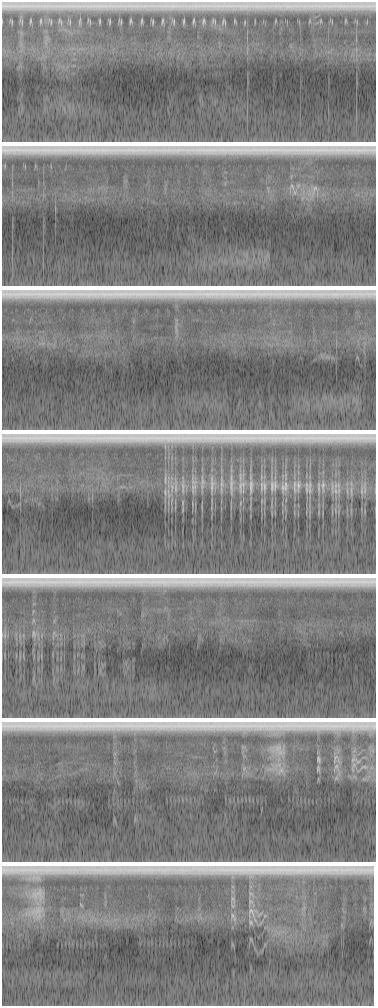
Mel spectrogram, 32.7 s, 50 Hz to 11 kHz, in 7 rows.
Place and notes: {
  "title": "United States Minor Outlying Islands - Bonin Petrel soundscape",
  "date": "2012-03-13 21:30:00",
  "description": "Recorded on the path to the All Hands Club ... Sand Island ... Midway Atoll ... recorded in the dark ... open lavalier mics ... flight calls and calls from bonin petrels ... calls and bill clapperings from laysan alabatross .. calls from white terns ... a cricket ticks away the seconds ... generators kick in and out in the background ...",
  "latitude": "28.22",
  "longitude": "-177.38",
  "altitude": "16",
  "timezone": "Pacific/Midway"
}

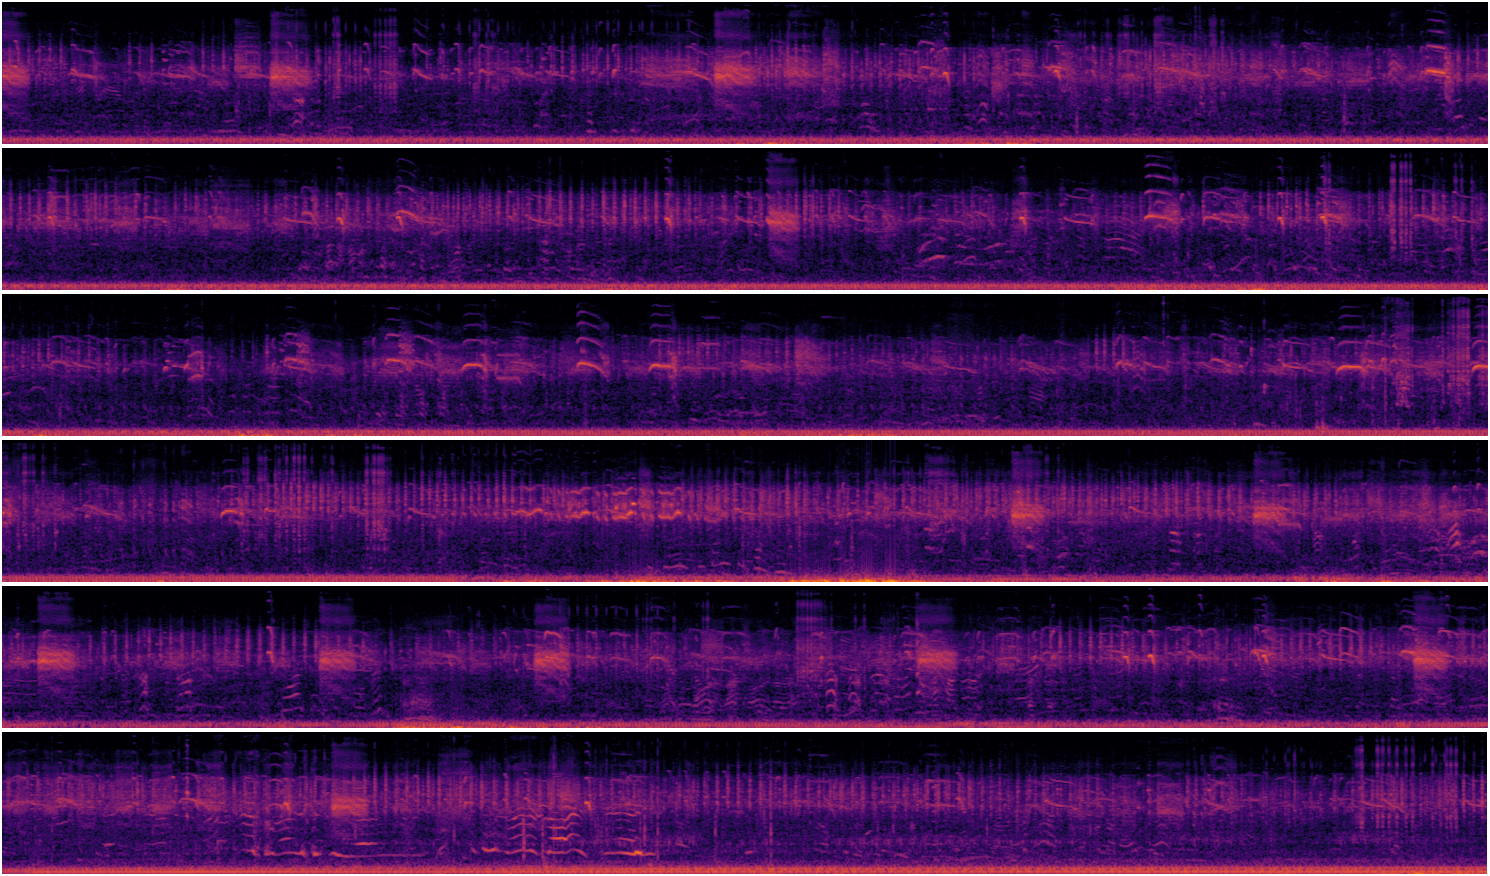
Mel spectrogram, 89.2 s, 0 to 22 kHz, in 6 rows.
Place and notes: {
  "title": "North Sunderland, UK - arctic tern colony ...",
  "date": "2012-05-28 13:57:00",
  "description": "Inner Farne ... Farne Islands ... arctic tern colony ... they actively defend their nesting and air space ... and then some ... background noise from people ... planes ... boats and creaking boards ... warm dry sunny day ... parabolic ...",
  "latitude": "55.62",
  "longitude": "-1.66",
  "altitude": "9",
  "timezone": "Europe/London"
}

